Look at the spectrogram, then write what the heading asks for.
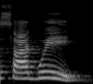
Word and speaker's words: sagui: como é olha só na palavra Sagui Aí sim olha eu já pronuncio eo Sagui o já entra na pronúncia não é isso aí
